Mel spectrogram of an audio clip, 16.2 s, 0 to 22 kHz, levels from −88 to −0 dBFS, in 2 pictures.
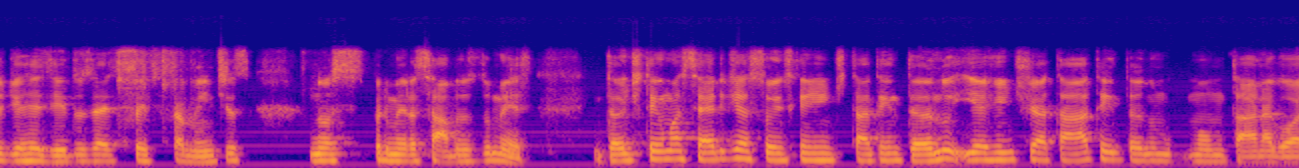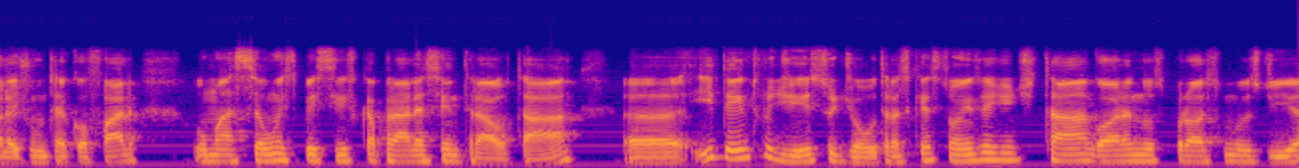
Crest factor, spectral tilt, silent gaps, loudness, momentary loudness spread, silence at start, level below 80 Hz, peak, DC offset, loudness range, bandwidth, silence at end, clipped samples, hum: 16 dB; -4 dB/octave; none; -22 LUFS; 6 LU; 0 s; -52 dBFS; -6 dBFS; under 0.1%; 2 LU; 8.4 kHz; 0 s; under 0.1%; none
